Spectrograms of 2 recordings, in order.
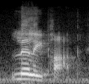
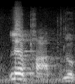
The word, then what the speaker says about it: Lilpop: Chris McGowan, Kurt Viner, Derek Yarmer, I believe, is not here, and Megan Zampieri, Lilipop. Did I say it right? Lilpop. There's no I in there. I'm trying to add in.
